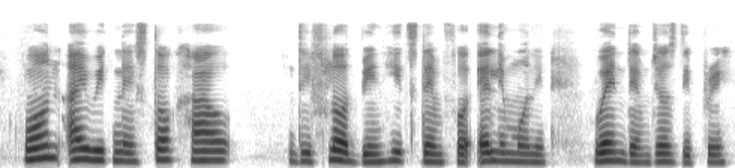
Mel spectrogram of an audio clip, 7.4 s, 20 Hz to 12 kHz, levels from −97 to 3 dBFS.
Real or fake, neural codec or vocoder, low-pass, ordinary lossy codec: real; none; 7.2 kHz; none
